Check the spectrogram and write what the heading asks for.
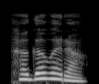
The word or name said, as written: ಖಗವರ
